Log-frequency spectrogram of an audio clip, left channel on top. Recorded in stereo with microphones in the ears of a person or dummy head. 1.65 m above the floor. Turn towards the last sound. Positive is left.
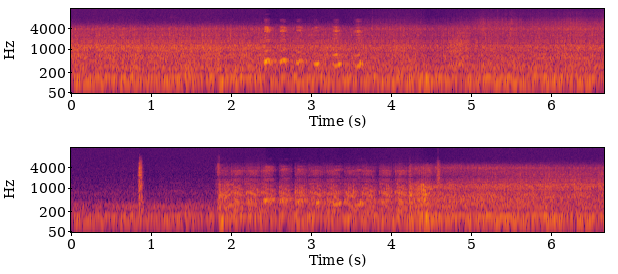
turn(degrees=80)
